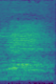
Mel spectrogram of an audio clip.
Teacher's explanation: रे का जब हम उच्चारण करते हैं ना, तो ऐसा प्रतीत होता है कि जैसे जिह्वा में कंपन हो रहा हो। कंपन बोले तो वाइब्रेट हो रहा हो। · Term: प्रकंपित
